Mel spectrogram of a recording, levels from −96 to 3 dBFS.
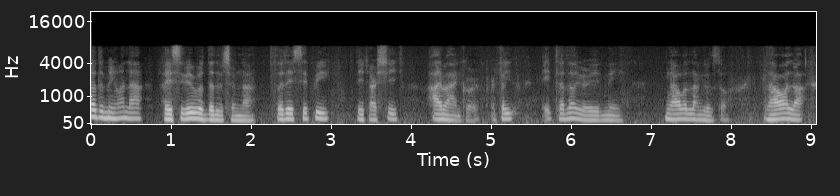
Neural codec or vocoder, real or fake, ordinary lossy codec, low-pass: codec, 16 kHz in and 24 kHz out, 0.6 kbps, FocalCodec, streaming, 2048 codes; fake; none; 7.2 kHz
